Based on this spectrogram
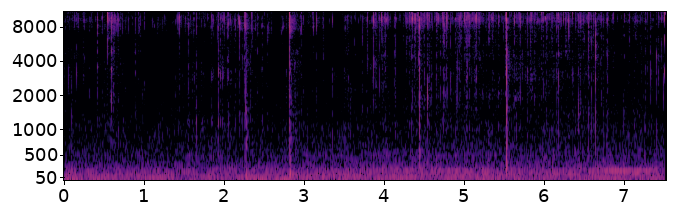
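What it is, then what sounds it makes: Plastic rhinestone sticker sheet. A black mascara spoolie held in long green nails brushes across a solid, flat sheet of red and clear acrylic rhinestone stickers on white backing. The result is a soft, quiet, bright crinkly scratching with scattered sharp little ticks, over a low steady hum.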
